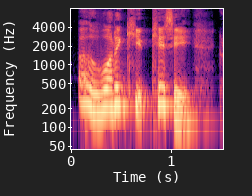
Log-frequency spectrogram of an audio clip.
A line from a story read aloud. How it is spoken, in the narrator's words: cried the girl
